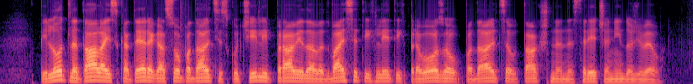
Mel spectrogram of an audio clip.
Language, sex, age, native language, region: Slovenian, male, 30-49, Slovenian, Savinja region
